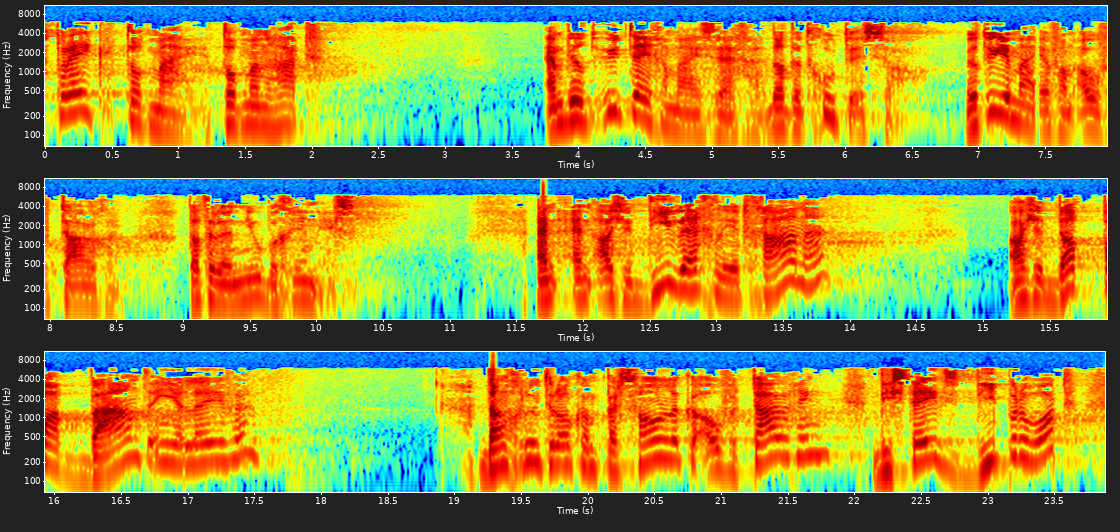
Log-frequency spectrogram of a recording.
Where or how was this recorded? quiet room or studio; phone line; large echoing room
large echoing room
